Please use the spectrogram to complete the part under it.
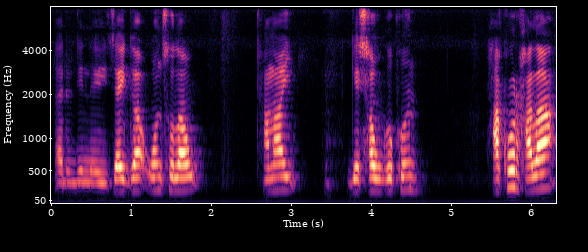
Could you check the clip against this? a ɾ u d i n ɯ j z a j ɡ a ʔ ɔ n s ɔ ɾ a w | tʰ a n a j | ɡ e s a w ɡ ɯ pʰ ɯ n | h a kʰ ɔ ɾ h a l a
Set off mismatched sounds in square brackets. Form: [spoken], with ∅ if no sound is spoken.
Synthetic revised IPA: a ɾ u d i n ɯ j z a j ɡ a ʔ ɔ n s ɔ [l] a w | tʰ a n a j | ɡ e s a w ɡ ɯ pʰ ɯ n | h a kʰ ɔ ɾ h a l a

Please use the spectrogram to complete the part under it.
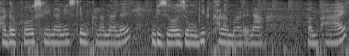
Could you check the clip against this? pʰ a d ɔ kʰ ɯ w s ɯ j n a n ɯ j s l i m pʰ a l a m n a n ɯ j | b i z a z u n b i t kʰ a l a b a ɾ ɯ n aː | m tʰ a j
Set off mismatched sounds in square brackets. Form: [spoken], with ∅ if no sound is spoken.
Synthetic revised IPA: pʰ a d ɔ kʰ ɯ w s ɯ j n a n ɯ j s l i m [kʰ] a l a m n a n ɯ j | b i z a z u [ŋ] b i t kʰ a l a [m] a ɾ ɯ n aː | m [pʰ] a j

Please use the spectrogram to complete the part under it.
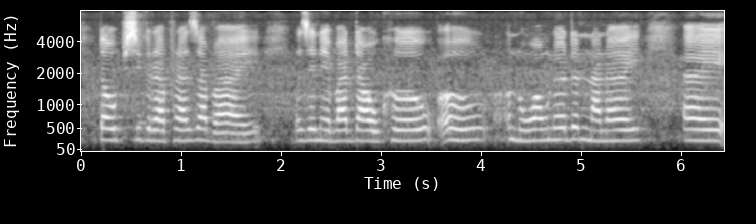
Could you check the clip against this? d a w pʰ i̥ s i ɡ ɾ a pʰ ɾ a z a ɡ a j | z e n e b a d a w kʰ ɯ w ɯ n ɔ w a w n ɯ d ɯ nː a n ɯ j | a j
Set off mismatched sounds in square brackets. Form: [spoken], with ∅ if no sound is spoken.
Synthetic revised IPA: d a w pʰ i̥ s i ɡ ɾ a pʰ ɾ a z a [b] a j | z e n e b a d a w kʰ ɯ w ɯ n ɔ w a w n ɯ d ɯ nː a n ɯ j | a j

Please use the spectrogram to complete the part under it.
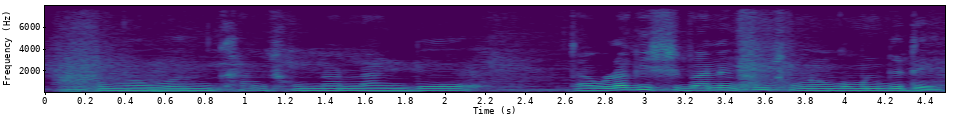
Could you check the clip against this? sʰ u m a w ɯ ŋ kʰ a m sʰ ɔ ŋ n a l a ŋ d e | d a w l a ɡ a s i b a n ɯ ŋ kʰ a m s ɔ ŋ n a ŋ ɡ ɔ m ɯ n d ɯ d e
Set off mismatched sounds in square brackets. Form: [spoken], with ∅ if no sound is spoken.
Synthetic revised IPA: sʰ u [ŋ] a w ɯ ŋ kʰ a m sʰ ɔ ŋ n a l a ŋ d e | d a w l a ɡ [i] s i b a n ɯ ŋ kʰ a m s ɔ ŋ n a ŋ ɡ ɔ m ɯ n [ɡ] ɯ d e

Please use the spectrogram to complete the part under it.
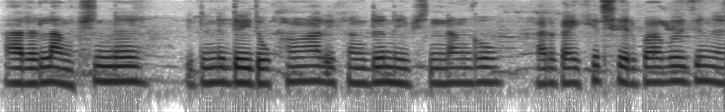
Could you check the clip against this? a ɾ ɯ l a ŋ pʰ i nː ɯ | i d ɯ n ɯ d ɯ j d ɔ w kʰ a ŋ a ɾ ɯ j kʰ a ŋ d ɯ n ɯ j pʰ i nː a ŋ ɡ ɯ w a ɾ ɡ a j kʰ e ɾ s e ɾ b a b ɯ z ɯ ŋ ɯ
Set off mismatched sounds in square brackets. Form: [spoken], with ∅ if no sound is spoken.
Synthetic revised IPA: a ɾ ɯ l a ŋ pʰ i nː ɯ | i d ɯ n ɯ d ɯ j d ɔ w kʰ a ŋ a ɾ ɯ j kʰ a ŋ d ɯ n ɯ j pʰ i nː a ŋ ɡ ɯ w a ɾ ɡ a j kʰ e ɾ s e ɾ b a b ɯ z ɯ ŋ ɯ

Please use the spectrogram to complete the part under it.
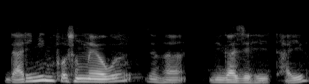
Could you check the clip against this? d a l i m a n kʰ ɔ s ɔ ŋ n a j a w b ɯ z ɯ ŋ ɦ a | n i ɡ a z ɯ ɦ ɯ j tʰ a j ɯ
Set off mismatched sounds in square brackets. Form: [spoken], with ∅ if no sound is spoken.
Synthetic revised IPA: d a [ɾ] i m [i] n [pʰ] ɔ s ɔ ŋ n a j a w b ɯ z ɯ ŋ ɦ a | n i ɡ a z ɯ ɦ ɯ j tʰ a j ɯ

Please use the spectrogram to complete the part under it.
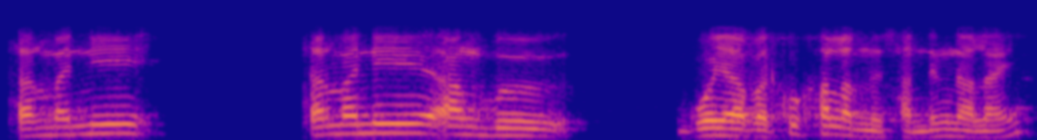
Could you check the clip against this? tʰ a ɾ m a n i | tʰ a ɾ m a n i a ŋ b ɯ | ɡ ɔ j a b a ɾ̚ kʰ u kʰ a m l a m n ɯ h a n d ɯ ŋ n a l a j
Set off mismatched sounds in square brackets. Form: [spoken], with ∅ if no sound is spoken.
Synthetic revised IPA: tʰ a ɾ m a n i | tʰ a ɾ m a n i a ŋ b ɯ | ɡ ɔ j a b a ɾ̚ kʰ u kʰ a [∅] l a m n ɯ [s] a n d ɯ ŋ n a l a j

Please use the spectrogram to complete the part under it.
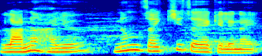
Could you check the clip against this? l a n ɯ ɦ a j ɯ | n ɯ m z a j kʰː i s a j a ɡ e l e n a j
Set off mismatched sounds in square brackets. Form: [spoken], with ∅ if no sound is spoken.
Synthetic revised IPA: l a n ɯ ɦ a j ɯ | n ɯ [ŋ] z a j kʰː i [z] a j a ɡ e l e n a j

